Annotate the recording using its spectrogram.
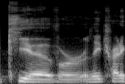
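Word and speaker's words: Kyiv: was hanging out with they were like oh it's Kiff okay that's how you say it cool but if somebody comes to me now and it's like oh it's actually Kiev or they try to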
